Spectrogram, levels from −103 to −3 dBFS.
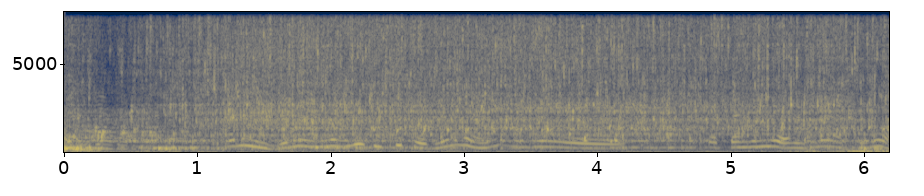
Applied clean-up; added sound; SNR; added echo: none; Toilet flush; -5 dB; none.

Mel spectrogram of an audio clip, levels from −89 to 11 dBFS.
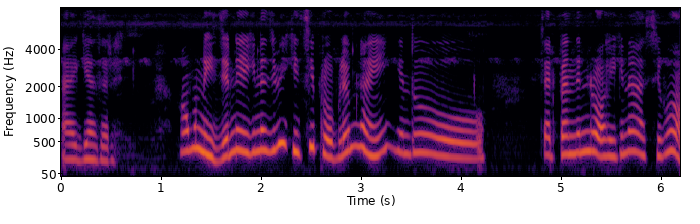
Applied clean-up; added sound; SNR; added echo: none; none; none; none.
